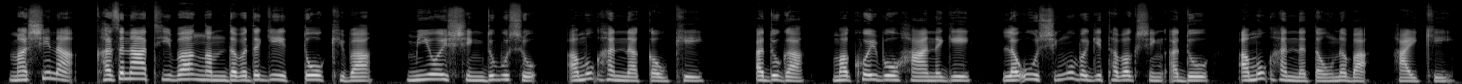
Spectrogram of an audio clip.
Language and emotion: Manipuri, neutral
